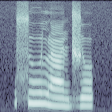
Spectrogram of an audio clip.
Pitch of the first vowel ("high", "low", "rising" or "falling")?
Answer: high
